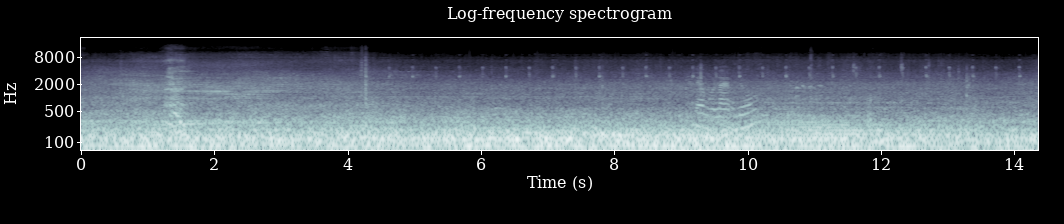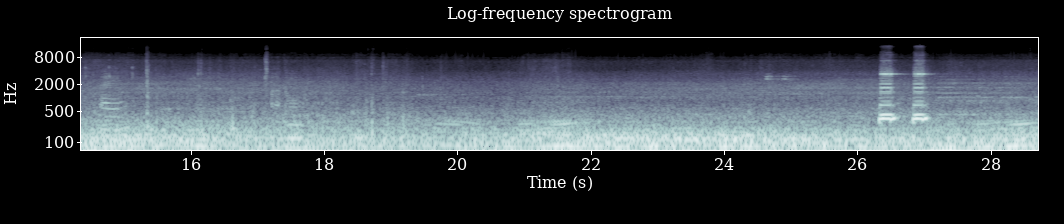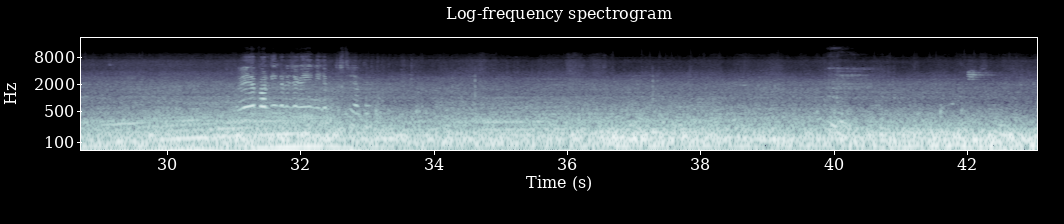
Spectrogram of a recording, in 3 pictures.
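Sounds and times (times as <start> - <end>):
car engine and road rumble: 0.0 - 43.0
car horn toots: 26.3 - 27.2.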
